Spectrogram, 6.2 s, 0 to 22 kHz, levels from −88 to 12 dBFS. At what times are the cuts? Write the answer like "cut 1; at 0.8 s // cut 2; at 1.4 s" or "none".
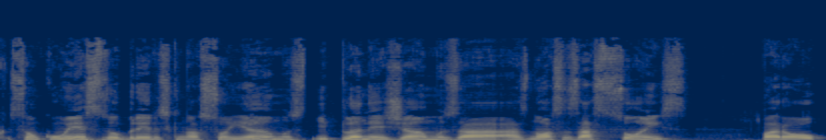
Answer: cut 1; at 2.3 s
